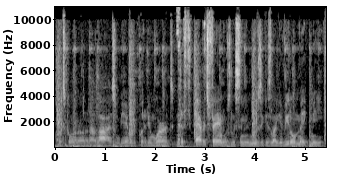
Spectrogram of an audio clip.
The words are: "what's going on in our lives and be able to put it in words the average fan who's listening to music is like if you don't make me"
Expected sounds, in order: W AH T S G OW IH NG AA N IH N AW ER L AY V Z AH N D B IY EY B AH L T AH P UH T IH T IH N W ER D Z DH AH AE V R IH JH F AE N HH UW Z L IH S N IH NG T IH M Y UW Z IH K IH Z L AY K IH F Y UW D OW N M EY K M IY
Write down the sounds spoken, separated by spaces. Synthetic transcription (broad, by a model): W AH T S G OW IH NG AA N IH N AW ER L AY V Z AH N B IY EY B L T AH P UH T IH T IH N W ER D Z DH AH AE V R IH JH F AE N HH UW Z L IH S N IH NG T IH M Y UW Z IH K IH Z L AY K IH F Y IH D OW N M EY K M IY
